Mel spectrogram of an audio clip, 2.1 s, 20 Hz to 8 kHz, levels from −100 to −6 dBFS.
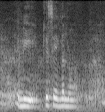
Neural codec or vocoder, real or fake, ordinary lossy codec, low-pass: codec, 16 kHz, 2 kbps, FunCodec, trained on LibriTTS, 25 frames a second; fake; none; none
